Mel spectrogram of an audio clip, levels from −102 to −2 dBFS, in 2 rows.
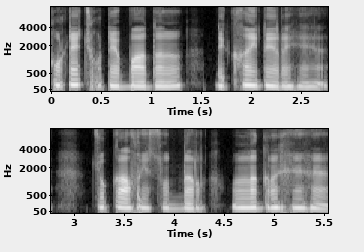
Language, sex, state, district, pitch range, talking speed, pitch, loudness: Hindi, male, Himachal Pradesh, Shimla, 125-140 Hz, 140 wpm, 130 Hz, -19 LUFS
